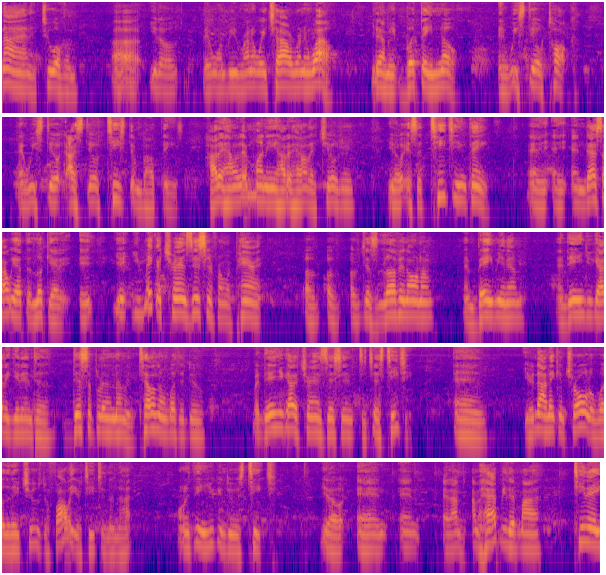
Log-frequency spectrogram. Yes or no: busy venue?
yes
